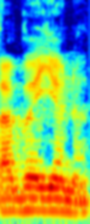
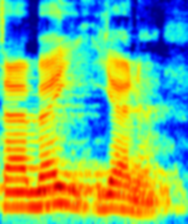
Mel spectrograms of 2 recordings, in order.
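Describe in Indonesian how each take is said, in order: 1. Bunyi y pendek dan tidak ditekan. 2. Bunyi y digandakan dan ditekan. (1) "bisa dikatakan juga tidak ada tekanan" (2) "Jadi harus ditekan"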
